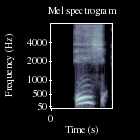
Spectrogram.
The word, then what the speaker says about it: ich: O primeiro do ich, ele é bem contido, aquele CH fraquinho, que a gente faz só com o movimento da língua.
